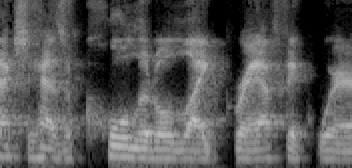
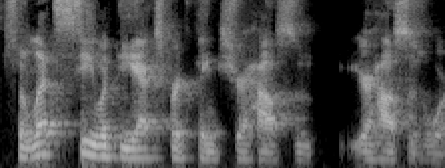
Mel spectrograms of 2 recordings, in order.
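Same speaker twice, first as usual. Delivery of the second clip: openly satirical, mocking, dry sarcastic tone. Quoting the line used with home sellers about the expert's value: quoting own sarcastic line. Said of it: "you can hear my satire, my sarcasm in that".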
